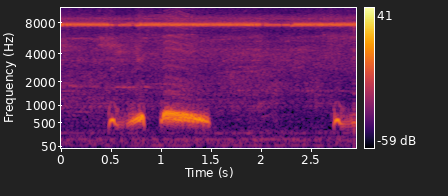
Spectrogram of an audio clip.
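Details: Spotted dove song phrase: a soft short note, an upward-sliding coo, and a long mellow falling coo, followed by the opening note of the next phrase after a pause.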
